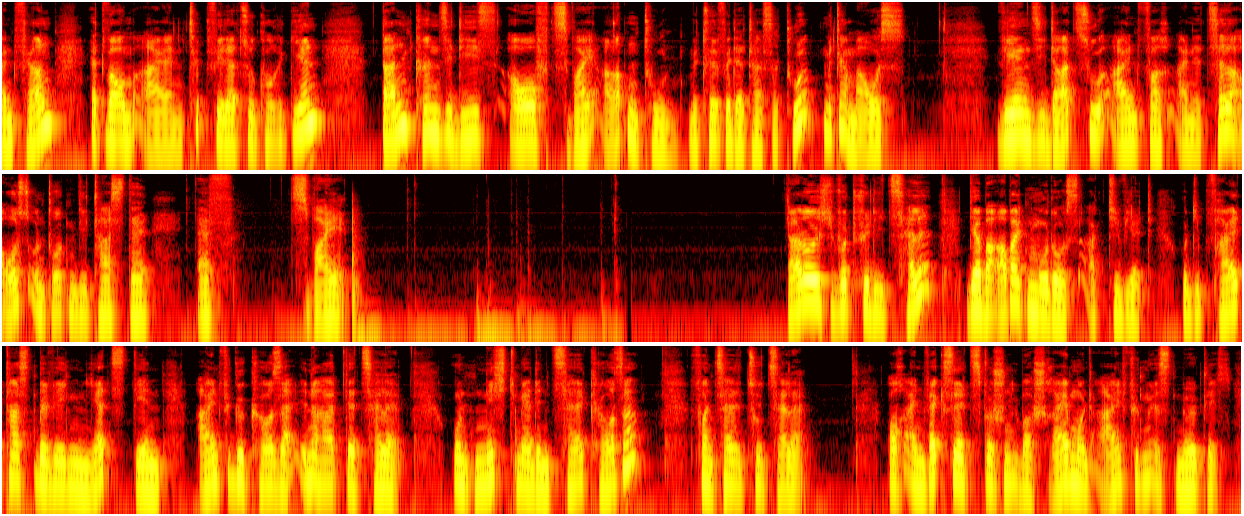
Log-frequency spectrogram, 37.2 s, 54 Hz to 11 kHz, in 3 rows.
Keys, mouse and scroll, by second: 14.2 click, 15.4 F2, 16.5 click, 17.2 a, 17.6 b, 18.4 Return.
